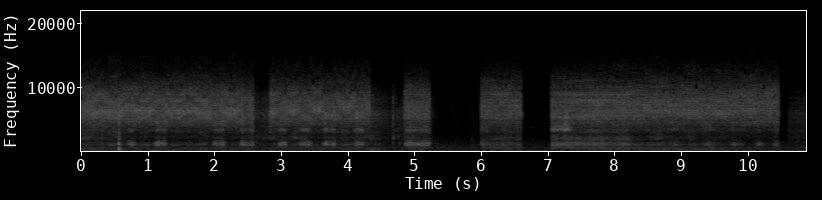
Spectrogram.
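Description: Airbrush spraying paint, a steady hiss of air that cuts out for moments four times and starts again as the spray is stopped and resumed.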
